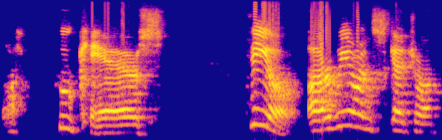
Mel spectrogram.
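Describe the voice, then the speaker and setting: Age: adult. Role: a woman reading a suave male terrorist leader. Style: table read. Pace: slow. Pitch: swooping, lively. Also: lo-fi sound. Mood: calm, commanding.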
